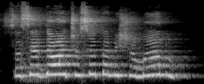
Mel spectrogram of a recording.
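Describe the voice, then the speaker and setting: A timid young boy, put on by a woman teacher pipes up in a high, anxious voice for a children's Bible lesson. His words come out fretful and earnest. The room rings with echo. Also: fairly even intonation, moderate pace, a bit bright. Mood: eager.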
